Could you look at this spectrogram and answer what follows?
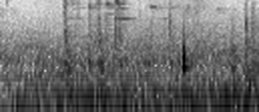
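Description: Car keys jangle softly and click as they turn in the ignition, with a couple of small metallic taps over a faint interior hum.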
